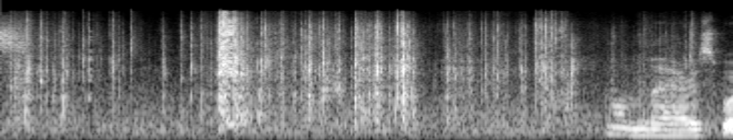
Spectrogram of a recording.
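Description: A plastic packet crinkles as it is handled.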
